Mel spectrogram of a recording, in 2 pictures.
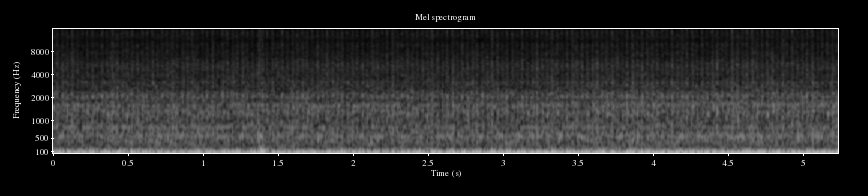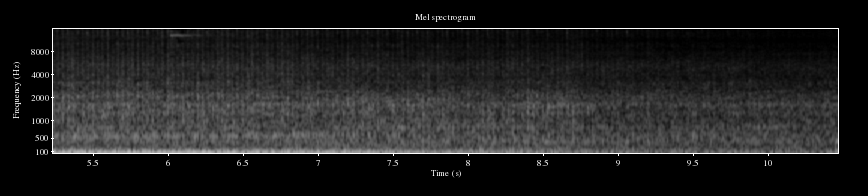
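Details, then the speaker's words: Pajero Dakar 3.2 diesel after valve adjustment and a new timing chain tensor: steady, even idle with a smooth low clatter and no chain rattle or ticking; engine judged in excellent running condition after the repair. "após a regulagem de válvulas e o tensor da corrente novo o motor tá numa MZ de funcionamento vai lá e vou resumir com duas palavras para béns"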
